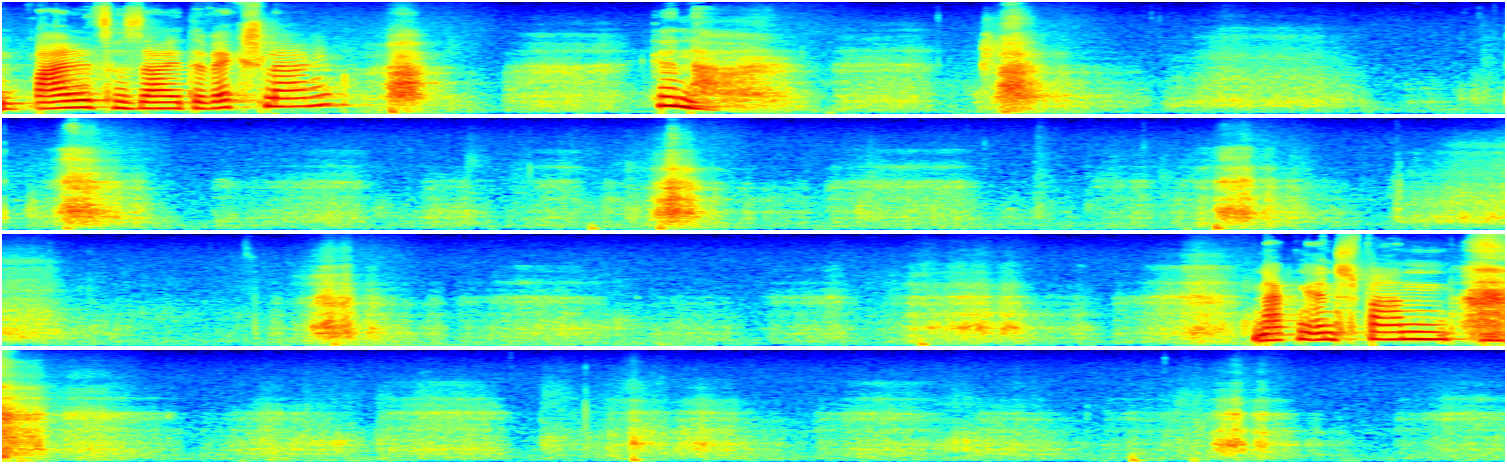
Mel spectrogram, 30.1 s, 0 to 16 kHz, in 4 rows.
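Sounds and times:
woman breathing hard: 1.8 - 21.3, 22.3 - 30.0.

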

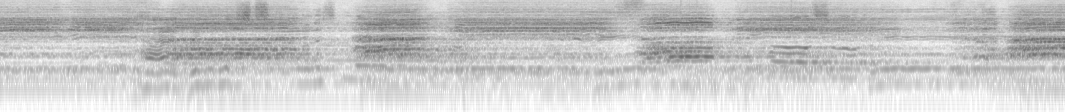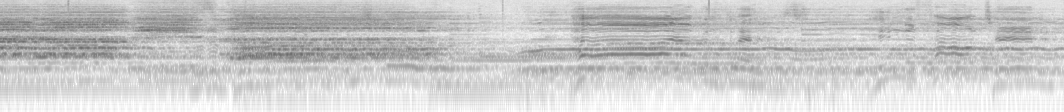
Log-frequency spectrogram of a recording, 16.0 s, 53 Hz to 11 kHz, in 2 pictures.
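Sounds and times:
choir singing a hymn: 0.0 - 15.9.

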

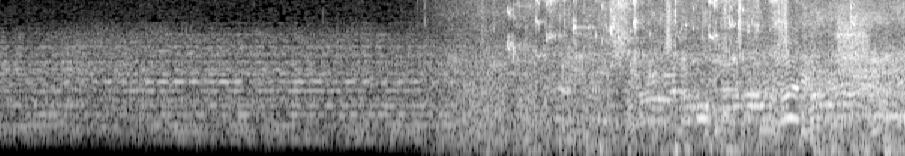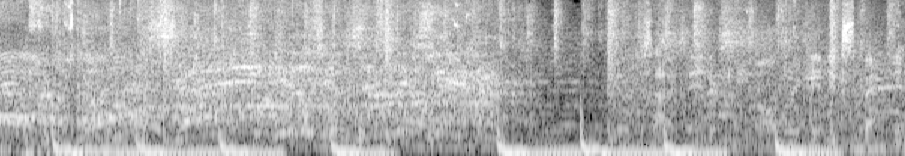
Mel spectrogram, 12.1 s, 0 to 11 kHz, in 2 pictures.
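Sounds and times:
background music: 0.0 - 12.0
arena crowd noise: 2.8 - 12.0.

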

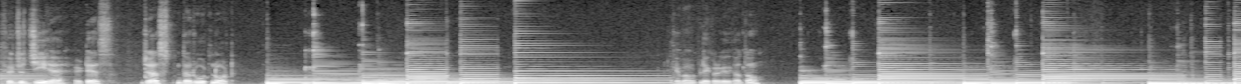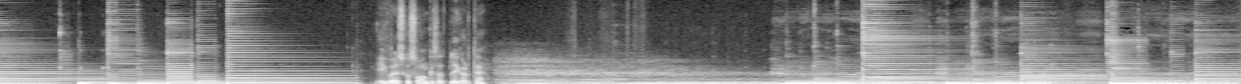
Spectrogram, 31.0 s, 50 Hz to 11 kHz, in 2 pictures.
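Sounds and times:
fingerpicked acoustic guitar: 3.3 - 8.5, 10.0 - 20.2, 24.9 - 31.0.

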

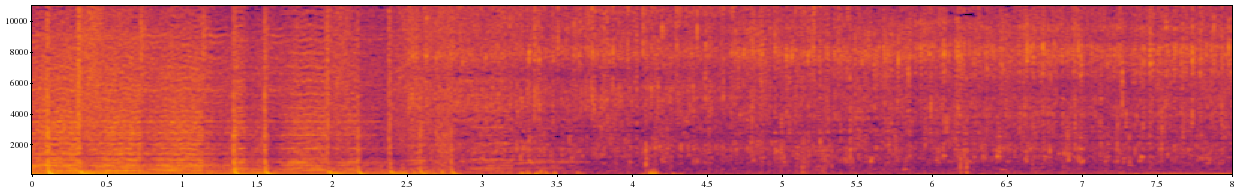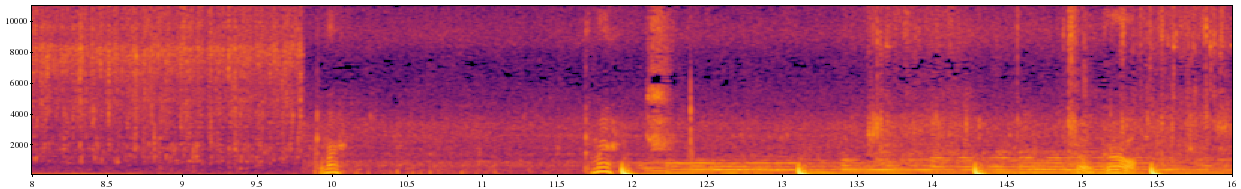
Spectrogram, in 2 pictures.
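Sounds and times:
electronic music with bass hits: 0.0 - 3.5, 12.0 - 16.0
small waterfall trickling: 2.5 - 12.5, 13.3 - 16.0.

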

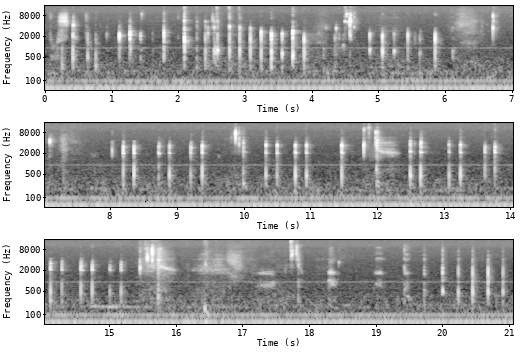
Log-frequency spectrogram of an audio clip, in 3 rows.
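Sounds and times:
wet tongue and lip clicks: 0.2 - 6.0, 8.0 - 15.9, 17.7 - 17.9.

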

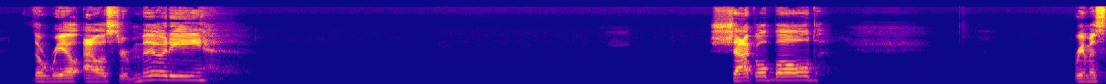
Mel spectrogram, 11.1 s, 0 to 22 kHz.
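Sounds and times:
man speaking: 0.3 - 2.4, 7.1 - 8.4, 10.7 - 11.0.

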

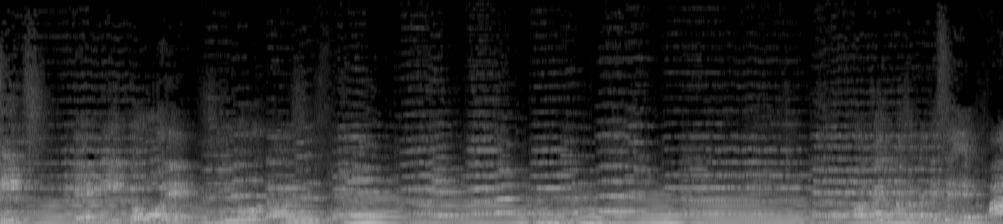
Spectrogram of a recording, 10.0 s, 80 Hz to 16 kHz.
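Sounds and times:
string ensemble playing long notes: 0.0 - 10.0.

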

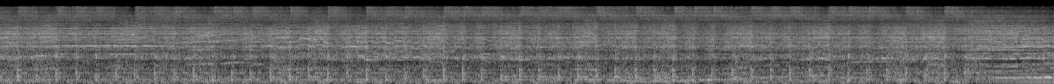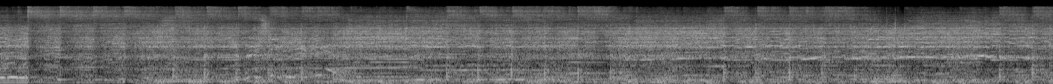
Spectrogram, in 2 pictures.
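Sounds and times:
distorted electric guitars: 0.0 - 21.0
fast driving drums: 0.0 - 21.0.

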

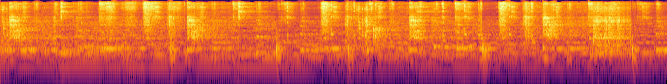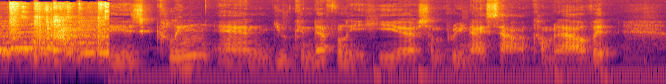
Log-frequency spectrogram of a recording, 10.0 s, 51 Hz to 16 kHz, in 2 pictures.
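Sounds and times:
music through small speaker: 0.0 - 5.8.

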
